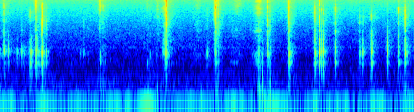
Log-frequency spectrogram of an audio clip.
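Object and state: Textured box scratched and tapped with nails.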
